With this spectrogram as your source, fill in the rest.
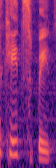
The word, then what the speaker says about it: Kate Spade: bukan dombet dari Amerika menurut dia yang betul pasti bacanya kate Spay dan itu Bul memang bacanya Kate Spade Saya cuman ngegodain dia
